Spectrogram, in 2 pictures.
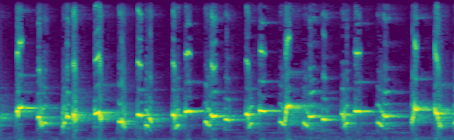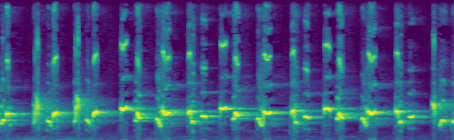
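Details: Yellow-vented bulbul (trucukan) in long rapid 'ropel' song used as a lure to make other birds sing: a continuous run of bubbly, chattering notes that jump and drop between middle pitches, with sharp clicky tops, about two notes per second.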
